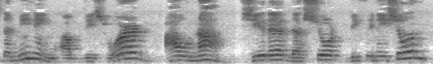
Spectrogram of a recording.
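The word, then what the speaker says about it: עָנָו: And here is the pronunciation, okay? Aunav, that's how it is pronounced, okay? The original word is there, this one. This is the transliteration, the pronunciation, aunav, in the Hebrew.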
